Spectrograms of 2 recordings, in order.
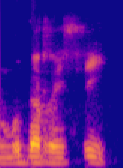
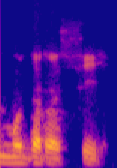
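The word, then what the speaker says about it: مدرسي: So then mudarrisi, not mudarrasi. Mudarrisi. Mudarrisi. Yeah, it Yeah, is because mudarrisi. This it's in is Arabic. kasra. The You're way right. the Arabic. Yeah, write. you're right. Maybe I said it wrong, but it is right. It's supposed to be kasra. When you have the kasra or the haraka under the shadda, that is the kasra, not fatha.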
